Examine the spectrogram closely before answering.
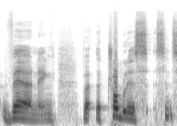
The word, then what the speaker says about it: Warning: by the way that warning was a german mathematician so his name was probably pronounced something like verning but the trouble is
